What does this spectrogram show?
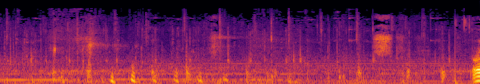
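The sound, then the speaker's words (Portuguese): Hooves clip-clop at a steady walking pace from a horse-drawn carriage travelling along a road, with a low rolling hum beneath and a brief tonal sound at the very end. “a carruagem vai seguindo até que vocês tomam a estrada”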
